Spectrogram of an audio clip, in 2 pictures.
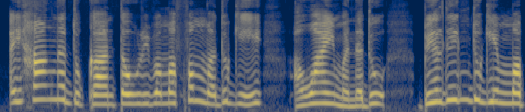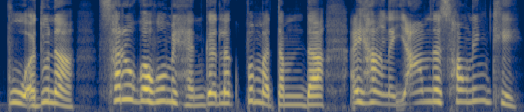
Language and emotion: Manipuri, angry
